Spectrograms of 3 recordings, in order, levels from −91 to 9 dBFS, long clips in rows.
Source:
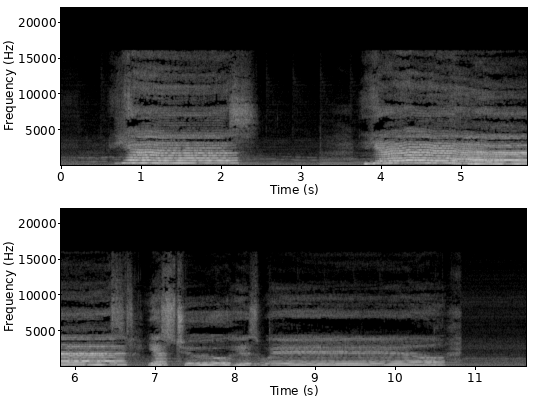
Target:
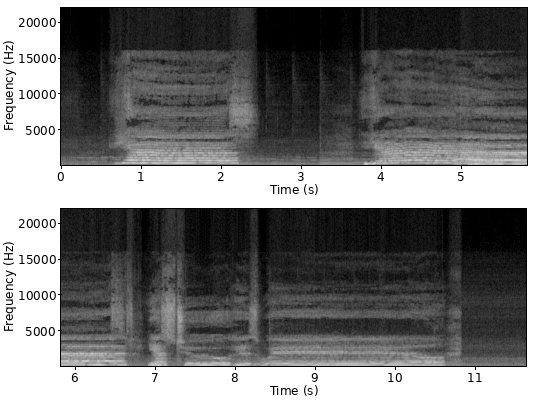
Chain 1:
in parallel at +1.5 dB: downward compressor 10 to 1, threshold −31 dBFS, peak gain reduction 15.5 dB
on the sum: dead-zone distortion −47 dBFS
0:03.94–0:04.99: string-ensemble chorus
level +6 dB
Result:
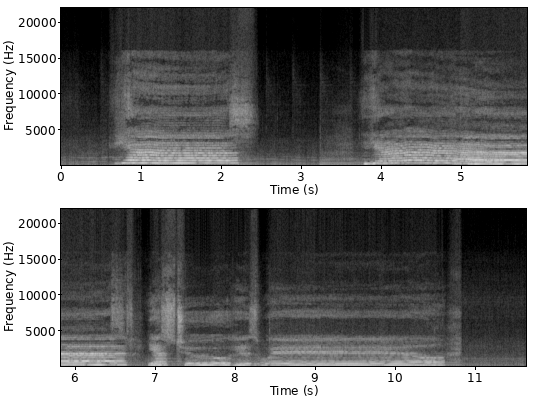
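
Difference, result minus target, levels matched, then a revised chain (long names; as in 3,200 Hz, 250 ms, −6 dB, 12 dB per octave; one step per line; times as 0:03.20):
dead-zone distortion: distortion +6 dB
in parallel at +1.5 dB: downward compressor 10 to 1, threshold −31 dBFS, peak gain reduction 15.5 dB
on the sum: dead-zone distortion −53.5 dBFS
0:03.94–0:04.99: string-ensemble chorus
level +6 dB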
